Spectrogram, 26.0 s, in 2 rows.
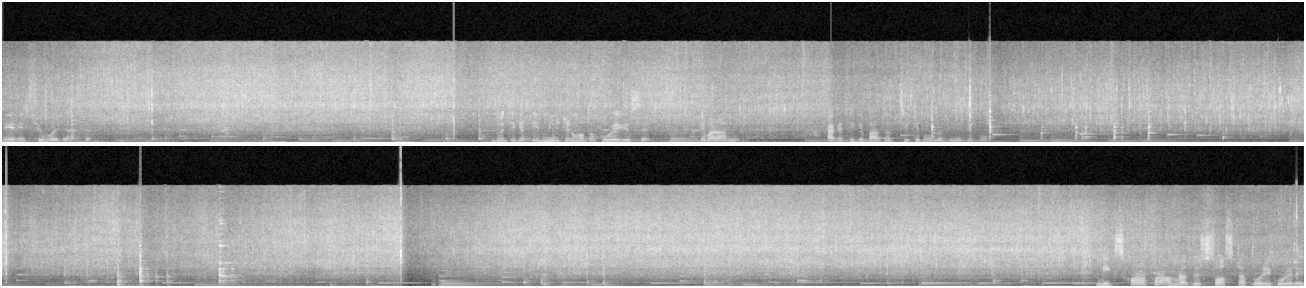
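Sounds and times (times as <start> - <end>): food sizzling in a frying pan: 0.0 - 26.0
wooden spatula scraping a pan: 0.5 - 7.6, 20.0 - 25.1.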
